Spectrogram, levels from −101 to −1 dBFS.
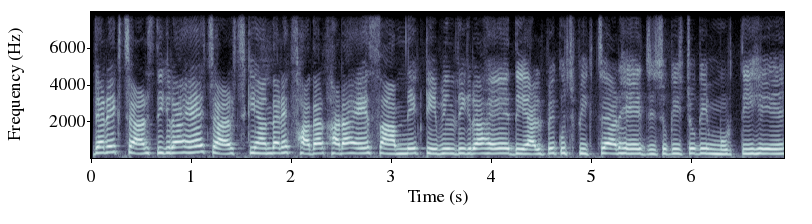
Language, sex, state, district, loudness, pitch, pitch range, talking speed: Hindi, female, Bihar, Saharsa, -15 LUFS, 265 Hz, 255-280 Hz, 235 wpm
